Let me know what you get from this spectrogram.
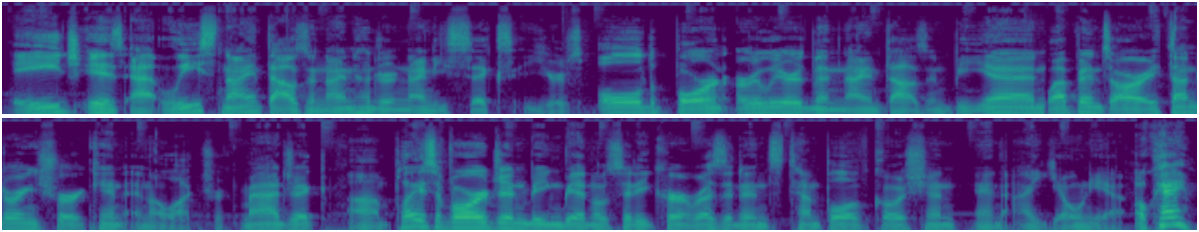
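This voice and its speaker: Male gaming reactor, medium pitch. Informal, off-the-cuff commentary, rambling and thinking aloud. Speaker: video creator reacting to game characters.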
